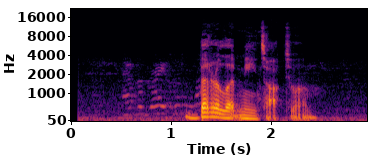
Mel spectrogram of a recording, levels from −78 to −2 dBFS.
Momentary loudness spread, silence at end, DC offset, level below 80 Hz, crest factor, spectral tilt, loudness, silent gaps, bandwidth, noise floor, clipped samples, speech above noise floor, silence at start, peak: 24 LU; 0.05 s; under 0.1%; -44 dBFS; 22 dB; -6 dB/octave; -21 LUFS; none; 14 kHz; -43 dBFS; under 0.1%; 22 dB; 0.05 s; -2 dBFS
